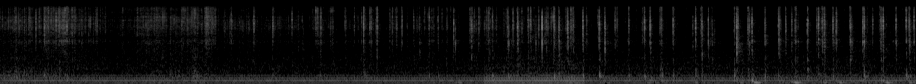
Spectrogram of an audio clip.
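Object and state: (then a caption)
Sequin fabric being scratched. Long black nails scratch and pick at flat silver sequin fabric lying on a table. The sound is a dense run of bright, crisp ticks and rustling scrapes that grows sharper and more separated toward the end. A steady low hum sits underneath throughout.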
